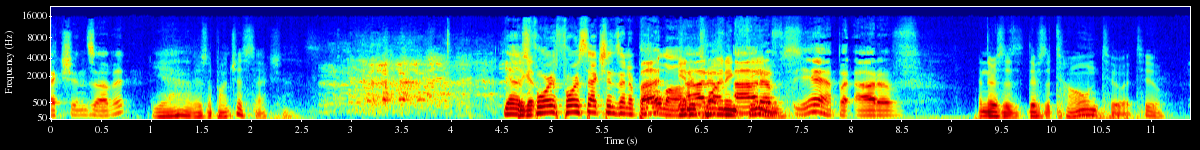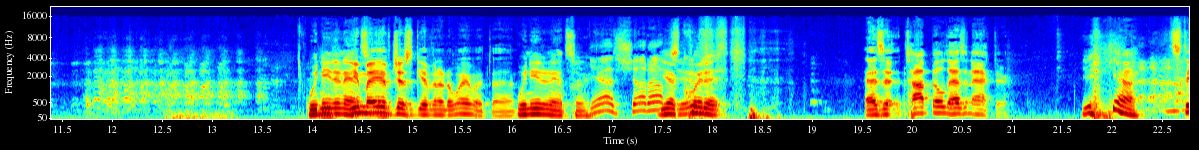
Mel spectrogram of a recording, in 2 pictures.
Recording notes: Recorded Monday, October 4, 2010 in front of a live audience at Zanies Comedy Club. In front of a live audience at Zanies Comedy Club with the help of The Onion's AV Club.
